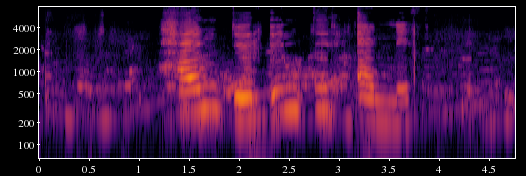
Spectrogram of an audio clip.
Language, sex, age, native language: Icelandic, female, 10, Icelandic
